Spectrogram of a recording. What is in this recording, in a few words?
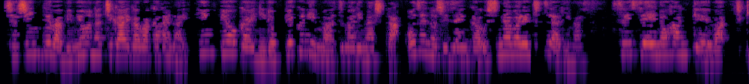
test female synthconv 130ms 1m sim; SiSEC10; underdetermined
